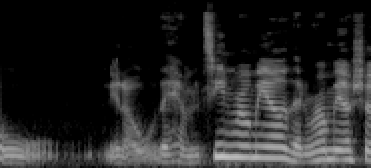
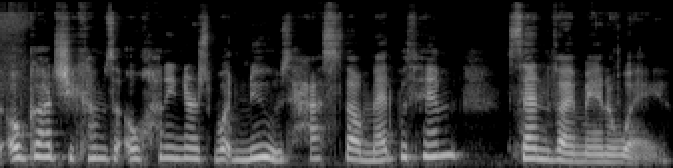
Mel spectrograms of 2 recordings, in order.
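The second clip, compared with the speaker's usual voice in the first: higher, eager Juliet greeting the nurse; acted excitement, pitched up; 6 semitones higher, 4 dB louder than usual. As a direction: pounce on the messenger for news.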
